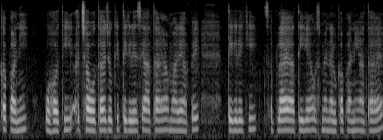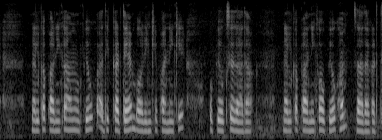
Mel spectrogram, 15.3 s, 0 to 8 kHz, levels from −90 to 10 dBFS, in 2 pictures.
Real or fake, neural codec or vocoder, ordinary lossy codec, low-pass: real; none; none; none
